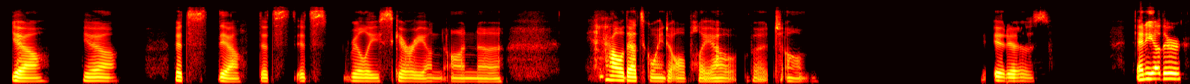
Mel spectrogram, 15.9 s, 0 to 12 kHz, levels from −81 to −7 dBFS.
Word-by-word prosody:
Yeah. 130 -3 +4 0.5
Yeah. 140 -2 0 0.8
It's - - -2
yeah. 120 -5 +2 0.3
It's 130 -1 -6
it's 140 0 -5 0.2
really 135 -2 -2
scary, 130 -4 -2
on 125 -1 -10
on, 120 -1 -6
uh 115 0 -5 1.2
h - - -9
how 170 -3 +7
that's 150 -2 +5
going 135 -2 -2
to - - -2
all 120 - -5
play 60 0 -5
out, 130 -1 -3 0.2
but, 65 0 -7
um - - -10 2.2
i - - -21
it 150 -3 +3
is. 135 -1 -3 1.2
Any 220 +4 +9
other 220 -1 +8
130 Hz, 100 wpm, -23 LUFS, 125-145 Hz, 2.2 s, Any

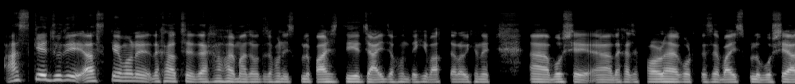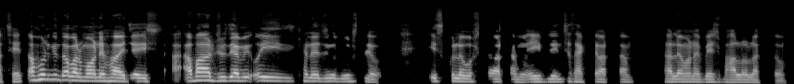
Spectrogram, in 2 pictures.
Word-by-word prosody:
আজকে 200 +4 -2
যদি, 205 -1 0 0.2
আজকে 165 +4 -7
মানে 165 -2 0
দেখা 140 +2 -4
যাচ্ছে, 140 +1 -4
দেখা 125 +2 -3
হয় 135 -2 +1
মাঝে, 125 0 -2
মাঝে 120 0 -8
যখন 130 0 -6
স্কুলের 125 -2 -7
পাশ 120 +1 +4
দিয়ে 130 -1 +2
যাই, 110 -1 +2
যখন 120 +1 -7
দেখি 115 +3 -6
বাচ্চারা 120 +1 -5
ঐখানে 120 0 -5 0.5
আ - - +2 0.2
বসে 120 0 -1 0.2
আ - - -2
দেখা 115 +1 -5
যাচ্ছে 120 - -11
পড়ালেখা 125 -1 +2
করতেছে 115 0 -5
বা - - +3
স্কুলে 120 -2 -4
বসে 115 +3 -2
আছে। 120 +3 -4
তখন 230 +3 +5
কিন্তু 215 -2 +1
আমার 185 -2 +6
মনে 165 -1 +6
হয় 155 -2 +9
যে, - - +5
"ইস! 145 - -7 0.4
আবার 190 +3 +8
যদি 175 0 +2
আমি 170 - +2
ঐখানে 160 -2 +1
যেয়ে 145 0 0
বসতে, 140 -1 -4 0.7
স্কুলে 145 -1 +1
বসতে 130 - -10
পারতাম, 125 0 -2 0.2
এই 130 - +3
বেঞ্চে 130 0 -3
থাকতে 125 +1 -4
পারতাম? 120 0 -5 0.3
তাহলে 130 0 0
মনে 130 - -1
হয় 120 0 -4
বেশ 120 - -3
ভালো 115 0 0
লাগতো।" 105 -2 -8
130 Hz, 210 wpm, -24 LUFS, 120-155 Hz, 0.7 s, হয়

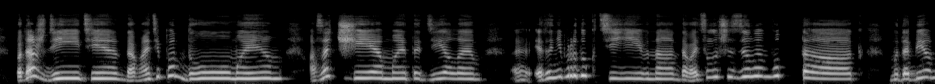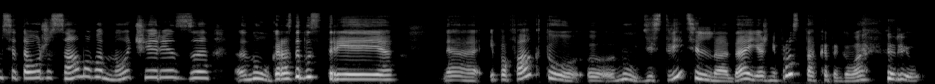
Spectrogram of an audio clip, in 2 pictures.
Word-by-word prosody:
"Подождите, 270 - +4
давайте 220 - -1
подумаем. 275 -4 +3 0.2
А - - -7
зачем 290 -6 +3
мы 275 +1 +2
это 270 0 -3
делаем? 255 +1 -1 0.3
Э, - - -9
это - - +1
непродуктивно. 275 -9 0
Давайте 210 - -2
лучше 345 +1 -2
сделаем 365 +3 +2
вот 395 +1 -1
так. 255 -4 +1 0.2
Мы 235 +3 -7
добьемся 305 +5 -1
того 295 +1 +1
же 300 -1 -8
самого, 335 +5 -2
но 245 +1 -5
через 325 -3 -5 0.6
ну, 255 0 -1
гораздо 260 - +3
быстрее". 235 -8 +3 0.5
Э, 190 -3 -5
и - - -9
по 225 0 -4
факту, 255 - -2
э, 175 -2 -5
ну 220 -2 -5
действительно, 190 - -2
да, 145 - +1
я 200 -6 +1
же 185 - -11
не 180 - -9
просто 485 +2 +1
так - - -5
это 165 - -8
говорю. 190 - -3
270 Hz, 130 wpm, -23 LUFS, 230-310 Hz, 0.6 s, Подождите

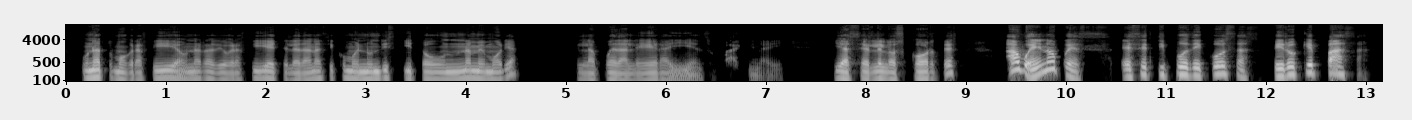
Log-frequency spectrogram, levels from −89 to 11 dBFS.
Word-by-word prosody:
una 125 +2 +3
tomografía, 110 +2 -5
una 110 +1 -7
radiografía, 100 +2 -6
y - - -2
te 100 - -18
la 95 0 -6
dan 95 +2 -4
así 110 +1 -9
como 115 -1 -5
en 105 0 -1
un 110 0 0
disquito, 110 -2 -8
o, 105 0 -4
en 105 - -3
una 115 +2 -1
memoria, 105 -6 -4 0.6
la 95 -2 -9
pueda 90 -2 -5
leer 95 +2 -8
ahí 95 - -11
en - - -16
su - - -43
página - - -24
ahí, - - -29 0.5
y 115 - +1
hacerle 105 +1 0
los 100 -3 -3
cortes. 105 -1 -2 0.5
Ah, - - +9
bueno, 240 - +7
pues 410 -1 -3
ese 135 +5 0
tipo 165 +1 +2
de 150 -1 +1
cosas, 170 -7 0 0.2
pero, 155 +4 +5
¿qué 200 - +6
pasa? 195 -4 +3
110 Hz, 180 wpm, -24 LUFS, 100-135 Hz, 0.6 s, Ah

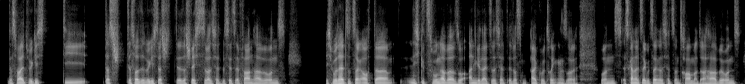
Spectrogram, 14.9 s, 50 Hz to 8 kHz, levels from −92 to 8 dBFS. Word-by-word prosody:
das 100 0 -4
war 110 - +8
halt 110 +1 +3
wirklich 115 -2 0 0.4
die 100 -3 -2 0.3
das - - +2
sch - - -2
das 105 -1 -1
war 130 -1 +7
halt 110 - +1
wirklich 115 -2 +2
das 85 -5 -2
der 100 -1 +2
das 95 0 0
Schlechteste, 105 -2 +1
was 95 -1 +2
ich - - -8
halt 90 - -4
bis 90 -1 -6
jetzt 95 -2 -2
erfahren 100 +2 +1
habe. 90 +2 0
Und 95 0 -4 0.8
ich - - -3
wurde 130 0 +6
halt 125 -1 +7
sozusagen 115 -1 +1
auch 105 -1 +3
da 110 -2 +3 0.3
nicht 110 +4 -2
gezwungen, 120 +1 +1
aber 105 -4 +5
so 105 +1 -2
angeleitet, 90 -4 -1
dass 90 -1 -2
ich - - -10
halt 85 - -4
etwas 90 -2 -4 0.2
Alkohol 95 -2 0
trinken 95 -2 -4
soll. 80 -1 -5 0.5
Und 85 0 -2
es - - -3
kann 115 - +5
halt 105 -2 +2
sehr 110 - +3
gut 95 -2 -4
sein, 100 -1 +2
dass 90 -1 -1
ich - - -10
halt 90 - -5
so - - -5
'n 85 - -6
Trauma 90 0 -1
da 85 0 -3
habe. 90 +3 +1
Und 90 -1 -2
100 Hz, 230 wpm, -25 LUFS, 90-110 Hz, 0.8 s, war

